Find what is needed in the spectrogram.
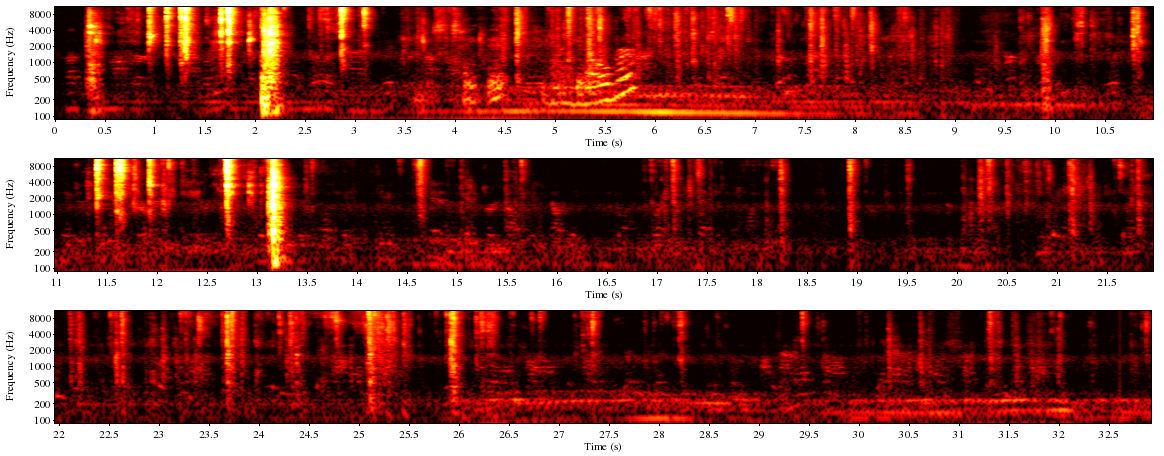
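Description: Hands tucking packaged snacks and a drink pouch into a plastic Easter basket: scattered sharp clicks, taps and crinkles of plastic packaging. The loudest come in clusters about one to three seconds in and again around eleven to thirteen seconds in.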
